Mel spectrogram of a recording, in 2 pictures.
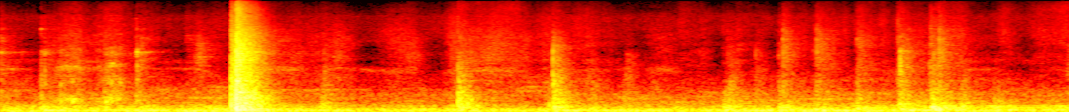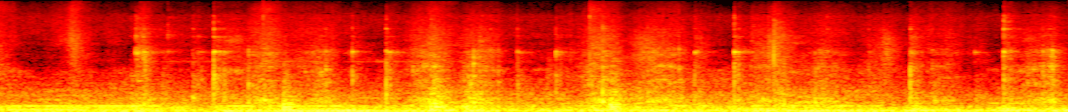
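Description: Rolling pin stretching cronut dough on a floured work table: scattered light knocks and rubbing, with one sharp knock about two seconds in.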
